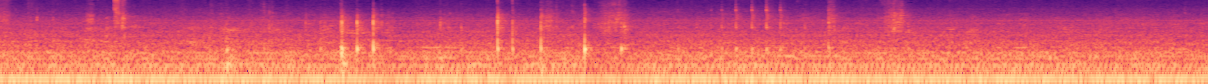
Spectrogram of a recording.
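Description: Scattered light clicks and knocks of a plastic protein-powder tub and scoop being handled, over a steady low hum.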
